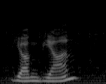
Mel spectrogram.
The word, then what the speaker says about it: Yongbyon: Yongbyon. – Okay. – I am pronouncing that correctly, I'll have you know.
